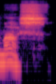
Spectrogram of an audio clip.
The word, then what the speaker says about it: Mars: So, ich beobachte sehr gern Mars. What is this Mars? Mars. Ja. He didn't say Mars. He said Mars. You saw how that R is not pronounced? It gets merged with the vowel.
